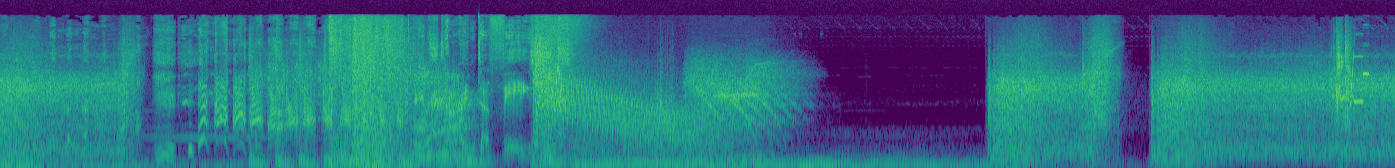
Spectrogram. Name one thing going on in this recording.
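An energy blast whooshes and crackles.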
